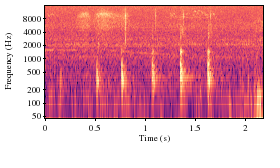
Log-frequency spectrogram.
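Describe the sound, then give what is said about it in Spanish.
Five steady knocks on a door, evenly spaced, standing alone against a quiet background with no one speaking. “dice que está a la puerta y llama.”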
